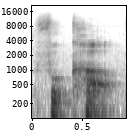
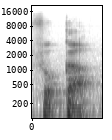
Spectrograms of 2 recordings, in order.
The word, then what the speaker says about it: Foucault: is Foucault.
